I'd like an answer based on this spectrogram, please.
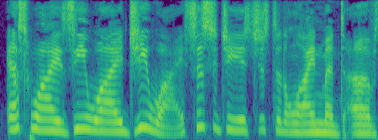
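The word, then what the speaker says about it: syzygy: just a big deal and so uh and that's spelled s-y-z-y-g-y sister G is just an alignment of celestial objects and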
